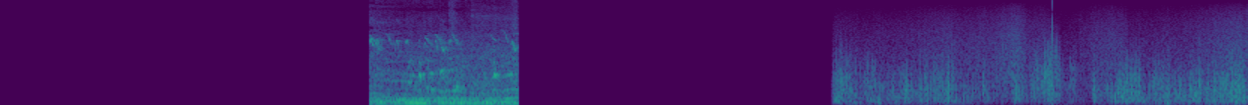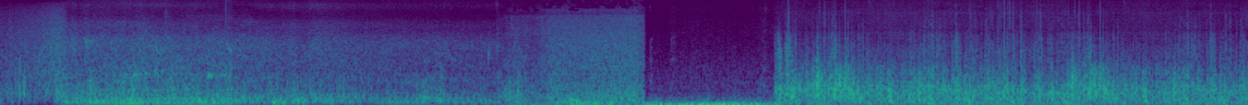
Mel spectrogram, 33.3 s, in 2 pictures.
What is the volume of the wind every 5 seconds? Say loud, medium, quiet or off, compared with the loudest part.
off, off, quiet, medium, medium, loud, loud.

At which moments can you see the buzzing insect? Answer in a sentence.
You can't hear the buzzing insect here.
